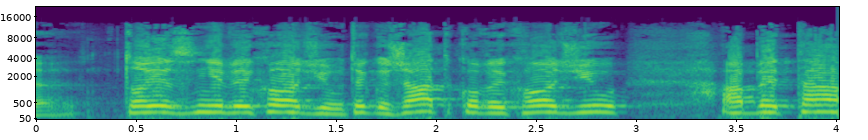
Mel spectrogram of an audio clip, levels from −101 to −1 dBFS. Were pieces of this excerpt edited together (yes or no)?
no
